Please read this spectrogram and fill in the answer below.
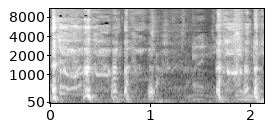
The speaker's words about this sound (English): Hold on, let me cough for a second.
